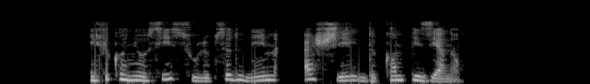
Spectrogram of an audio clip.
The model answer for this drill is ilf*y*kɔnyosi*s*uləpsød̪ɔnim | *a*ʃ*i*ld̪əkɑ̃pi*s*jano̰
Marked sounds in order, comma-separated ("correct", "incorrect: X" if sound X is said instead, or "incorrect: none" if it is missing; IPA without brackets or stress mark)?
correct, correct, correct, correct, incorrect: z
